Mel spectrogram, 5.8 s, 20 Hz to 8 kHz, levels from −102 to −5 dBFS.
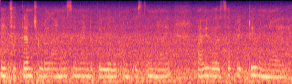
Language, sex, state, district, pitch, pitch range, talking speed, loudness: Telugu, female, Telangana, Mahabubabad, 215 Hz, 205-220 Hz, 100 wpm, -17 LUFS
